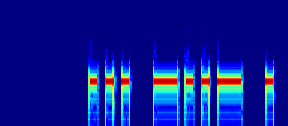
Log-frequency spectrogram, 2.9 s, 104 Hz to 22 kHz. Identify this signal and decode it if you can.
Morse code, heard as a keyed tone, about 15 wpm, 700 Hz. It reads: SXE
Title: USA Call Sign Postfixes - 3 Letters 15wpm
